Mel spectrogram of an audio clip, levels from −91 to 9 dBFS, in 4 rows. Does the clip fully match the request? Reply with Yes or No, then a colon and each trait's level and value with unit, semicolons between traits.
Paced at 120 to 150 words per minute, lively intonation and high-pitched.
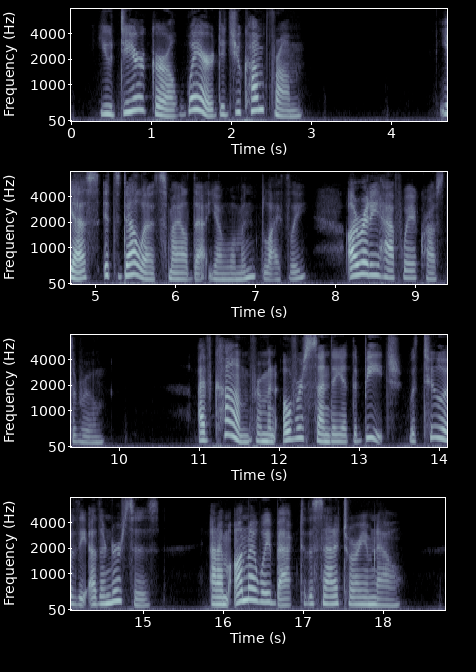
Yes: average, 145 wpm; wide, 6.9 semitones; high, 195 Hz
